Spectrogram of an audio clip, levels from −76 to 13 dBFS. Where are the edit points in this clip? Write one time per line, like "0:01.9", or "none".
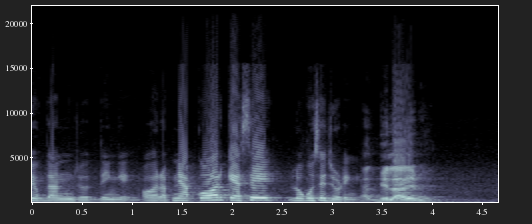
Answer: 0:03.3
